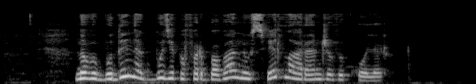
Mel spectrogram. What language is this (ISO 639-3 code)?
bel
